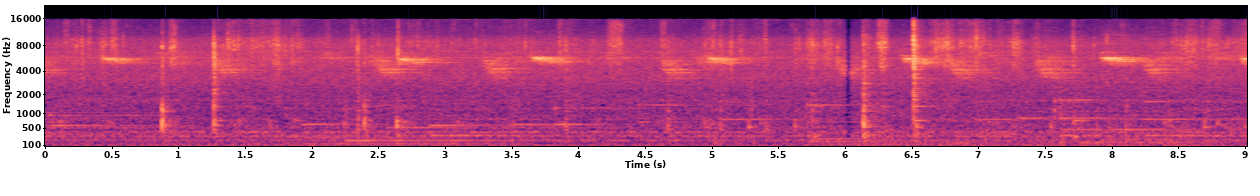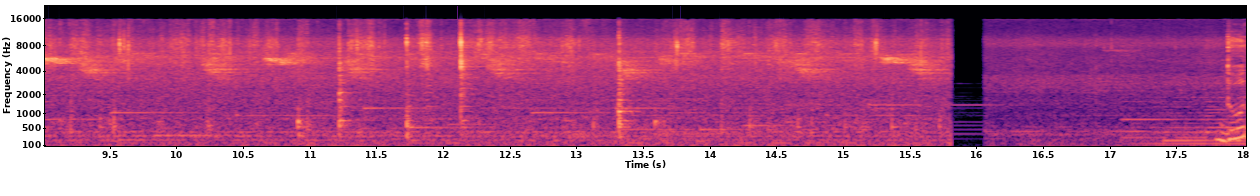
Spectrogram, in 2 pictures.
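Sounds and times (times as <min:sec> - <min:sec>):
spoon knocking on pot: 0:00.0 - 0:15.8
wooden spoon stirring thick mixture: 0:00.0 - 0:15.8.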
